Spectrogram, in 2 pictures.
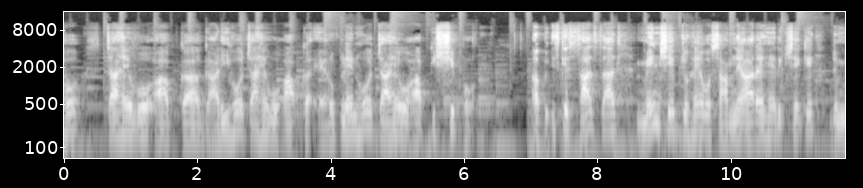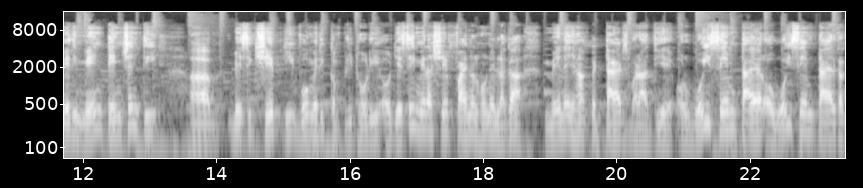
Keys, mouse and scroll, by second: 0.5 shift+click, 0.7 s, 1.3 click, 1.5 shift+click, 1.7 s, 2.4 click, 2.6 shift+click, 2.8 s, 3.6 click, 4.0 shift+click, 4.1 s, 4.8 Tab, 4.8 middle click, 4.8 middle click, 5.2 middle click, 5.4 alt+z, 5.5 middle click, 5.8 Tab, 6.0 1, 6.0 alt+z, 6.3 shift+click, 6.6 shift+click, 6.7 s, 7.3 click, 7.6 shift+click, 7.9 s, 8.0 middle click, 8.3 Tab, 8.3 middle click, 8.9 middle click, 8.9 alt+z, 9.0 middle click, 9.5 Tab, 9.5 click, 9.6 middle click, 10.1 ctrl+s, 10.1 middle click, 10.4 click, 10.6 click, 12.1 click, 12.2 click, 12.3 shift+d, 13.4 middle click, 13.4 click, 14.0 g, 14.1 shift+middle click, 14.2 g, 14.7 middle click, 15.3 click, 15.7 g, 15.9 click, 16.2 shift+d, 16.7 s, 17.4 middle click, 17.8 click, 17.9-21.5 typing, 18.5 middle click, 19.5 middle click, 20.3 Tab, 20.4 alt+z, 21.0 click, 21.3 click, 22.2 middle click, 22.5 ctrl+z, 22.6 g.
